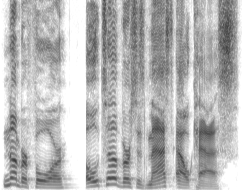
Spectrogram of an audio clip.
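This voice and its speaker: A man's voice: fairly high pitch, huge pitch swings, unhurried, heavy background noise. A man reading scripted narration for a countdown video, presenting each entry as the narrator.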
